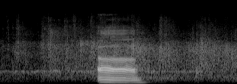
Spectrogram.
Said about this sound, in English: I think we should clap for our music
